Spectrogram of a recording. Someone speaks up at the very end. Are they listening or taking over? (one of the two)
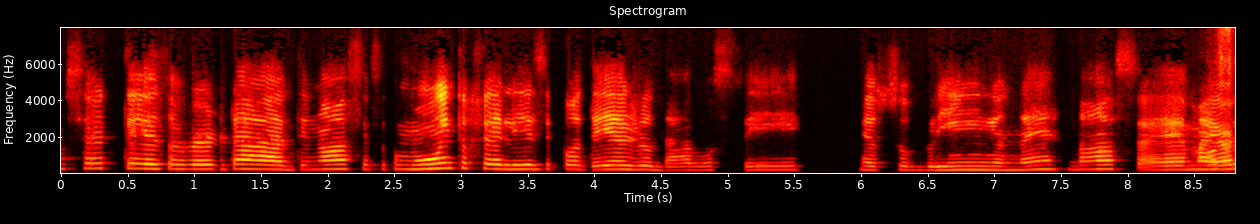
taking over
